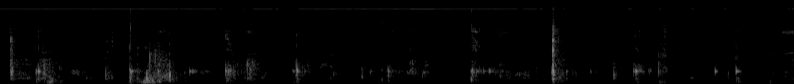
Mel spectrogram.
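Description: Footsteps of a hiker walking down a dirt and leaf-litter forest trail, irregular scuffs and crunches, with one sharp knock about five and a half seconds in.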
